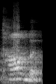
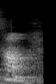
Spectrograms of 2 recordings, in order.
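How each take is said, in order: First: A b sound is heard at the end. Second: No b sound is heard at the end. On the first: The speaker calls it wrong. "It is not थंब" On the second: The speaker calls it right. "It is थंब, बी silent"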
